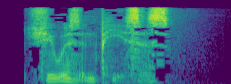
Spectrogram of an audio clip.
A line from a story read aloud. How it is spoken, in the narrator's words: I croaked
